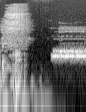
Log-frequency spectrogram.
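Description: telephone ringing

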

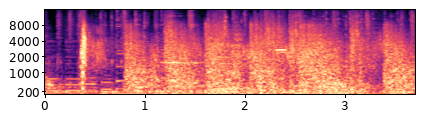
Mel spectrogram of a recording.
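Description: volley of gunfire

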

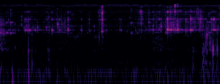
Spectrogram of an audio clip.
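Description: glasses clinking

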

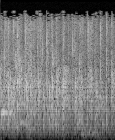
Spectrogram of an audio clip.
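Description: audience applause

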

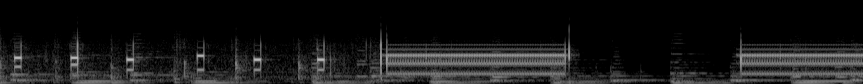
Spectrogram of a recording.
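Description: telephone being dialed

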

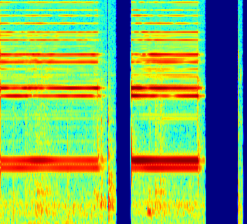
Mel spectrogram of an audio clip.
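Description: phone alert tone

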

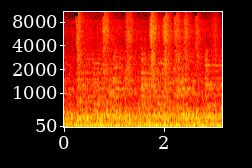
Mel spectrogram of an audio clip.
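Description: train sound effect

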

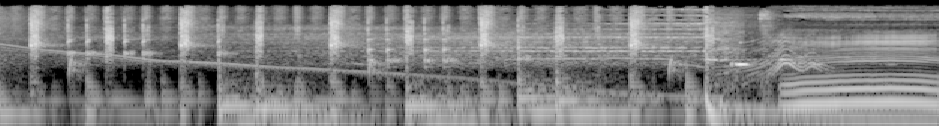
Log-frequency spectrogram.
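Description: cow mooing

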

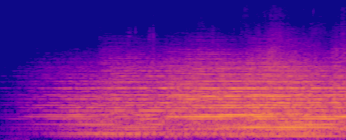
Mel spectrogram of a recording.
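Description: church tower bell ringing

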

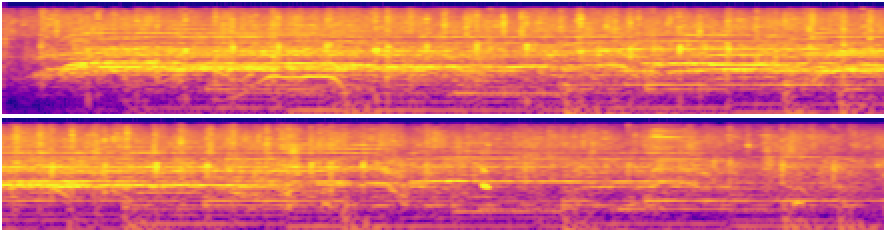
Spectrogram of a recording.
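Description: audience applause and cheering

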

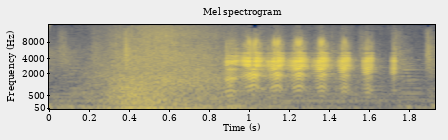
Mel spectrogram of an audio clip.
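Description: goat bleating

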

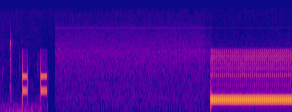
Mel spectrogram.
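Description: telephone dial tone

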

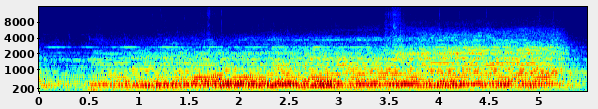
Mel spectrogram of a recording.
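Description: train passing with horn

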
